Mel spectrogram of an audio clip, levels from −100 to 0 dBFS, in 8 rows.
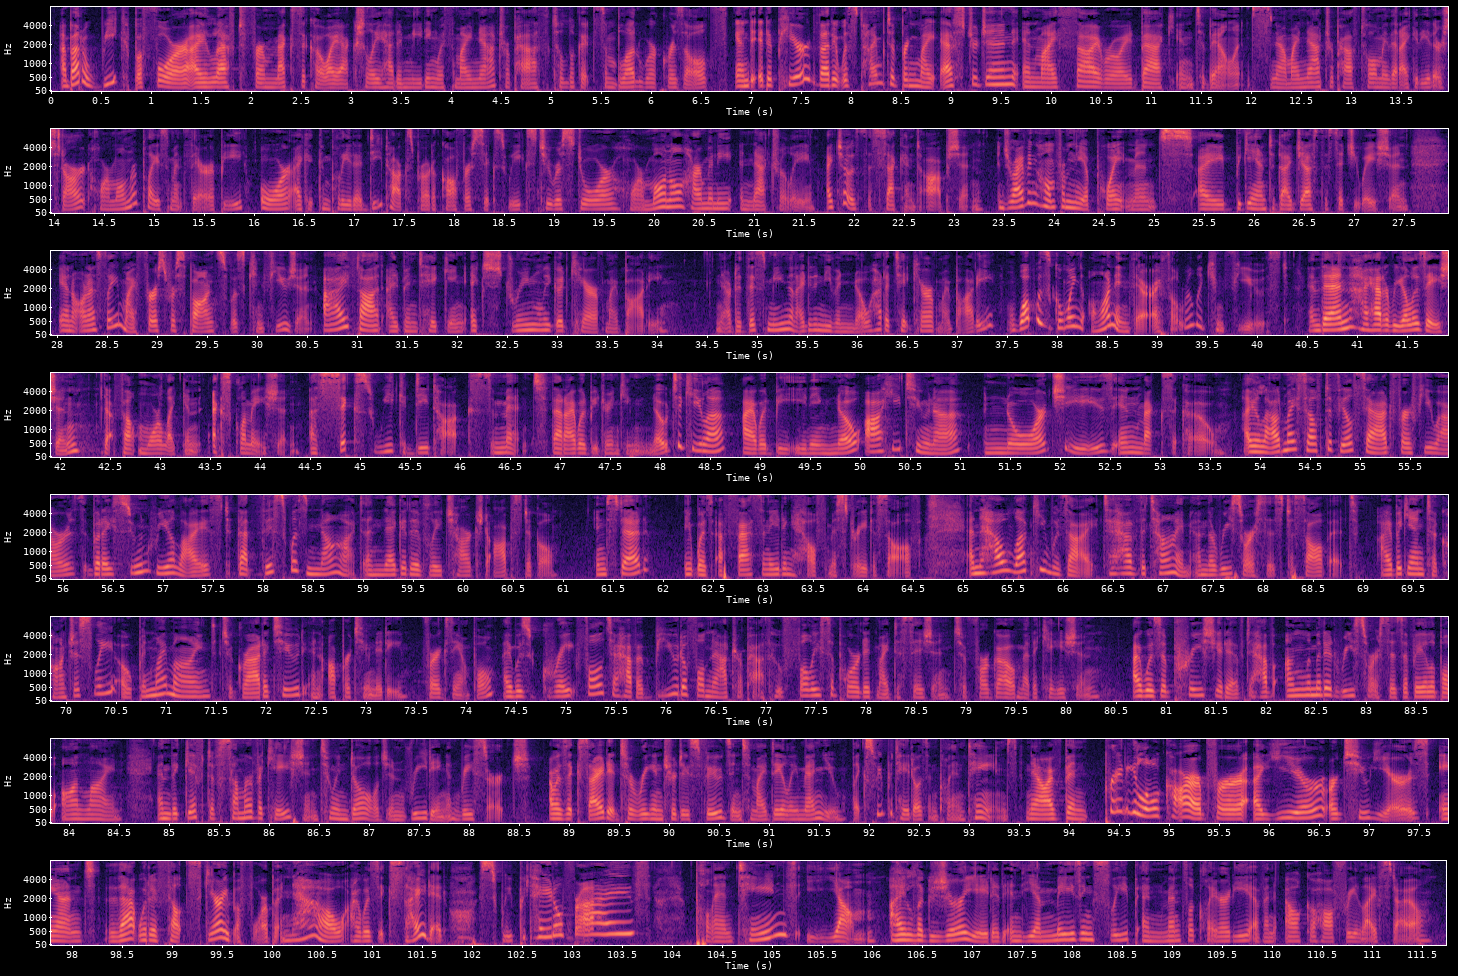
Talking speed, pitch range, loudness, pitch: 170 wpm, 155-205 Hz, -31 LUFS, 175 Hz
